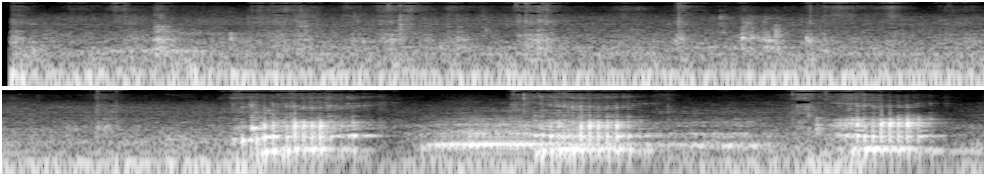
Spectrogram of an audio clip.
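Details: An American bison at Grand Teton/Yellowstone gives deep, guttural roaring bellows in quick succession on a morning during the rut.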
